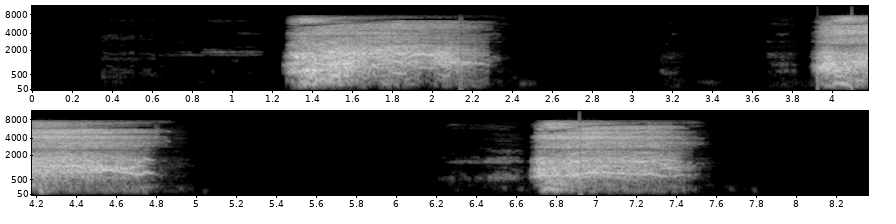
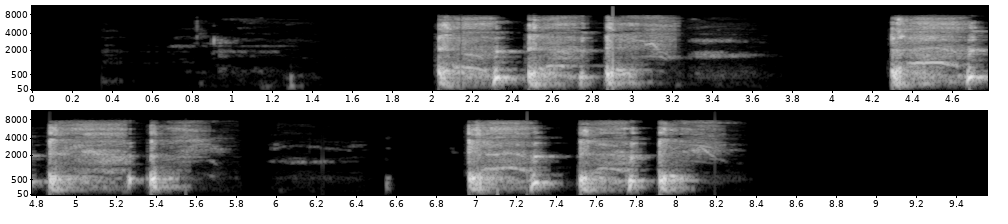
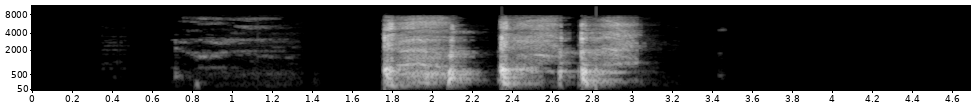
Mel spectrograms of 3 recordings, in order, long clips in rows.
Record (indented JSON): {
  "exhalation_length": "8.4 s",
  "exhalation_amplitude": 29109,
  "exhalation_signal_mean_std_ratio": 0.46,
  "three_cough_length": "9.6 s",
  "three_cough_amplitude": 32768,
  "three_cough_signal_mean_std_ratio": 0.39,
  "cough_length": "4.7 s",
  "cough_amplitude": 32767,
  "cough_signal_mean_std_ratio": 0.31,
  "survey_phase": "beta (2021-08-13 to 2022-03-07)",
  "age": "65+",
  "gender": "Female",
  "wearing_mask": "No",
  "symptom_none": true,
  "smoker_status": "Ex-smoker",
  "respiratory_condition_asthma": false,
  "respiratory_condition_other": false,
  "recruitment_source": "REACT",
  "submission_delay": "1 day",
  "covid_test_result": "Negative",
  "covid_test_method": "RT-qPCR",
  "influenza_a_test_result": "Negative",
  "influenza_b_test_result": "Negative"
}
